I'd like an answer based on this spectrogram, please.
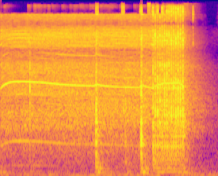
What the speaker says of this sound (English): I like to start by putting in the longest of the screws first into the main support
